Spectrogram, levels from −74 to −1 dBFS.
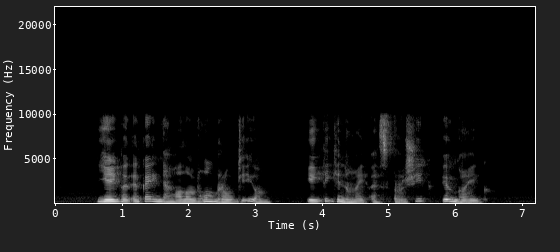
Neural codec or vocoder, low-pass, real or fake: autoencoder, 22.05 kHz, a latent of 192 numbers a frame, VITS, trained on one speaker; 9.9 kHz; fake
